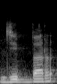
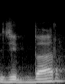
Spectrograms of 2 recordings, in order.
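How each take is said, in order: No difference in how they are said.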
